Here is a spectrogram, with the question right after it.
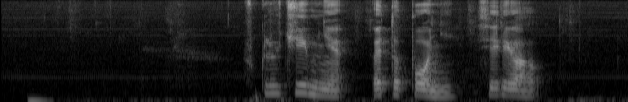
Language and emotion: Russian, sad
